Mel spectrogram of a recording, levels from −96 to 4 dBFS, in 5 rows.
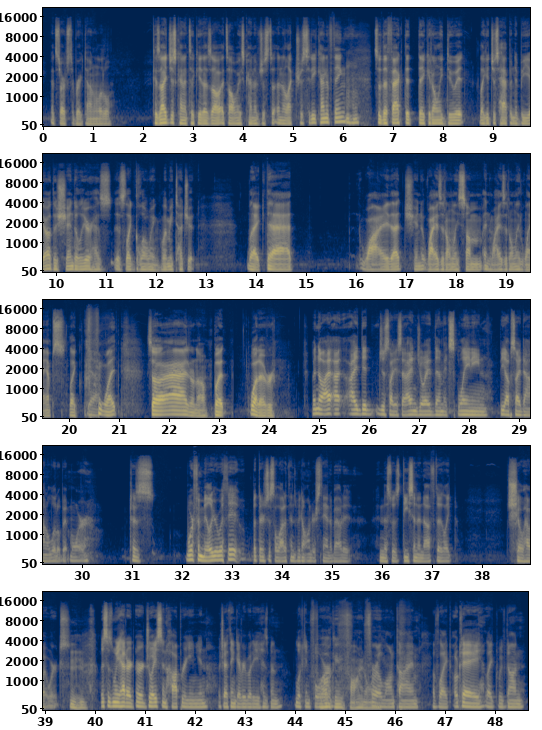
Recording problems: none

